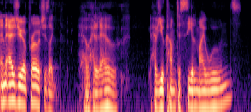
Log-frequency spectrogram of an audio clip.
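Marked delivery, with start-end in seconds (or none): 1.7-4.8 creepy, sinister villain voice. Voicing a patient approached by a healer: Hannibal Lecter voice. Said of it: "All right, Hannibal Lecter".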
